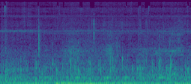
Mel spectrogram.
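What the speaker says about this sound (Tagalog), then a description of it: "Kumulo na siya." Fish bone soup of tuna bones at a rolling boil in a pot, a dense continuous bubbling and popping with small splashes, close and steady throughout, with no talking.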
